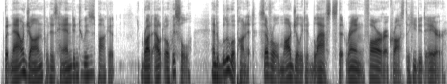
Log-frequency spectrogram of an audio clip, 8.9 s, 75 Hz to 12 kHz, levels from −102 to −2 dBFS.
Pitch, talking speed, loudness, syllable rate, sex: 105 Hz, 180 wpm, -22 LUFS, 4.8 syllables/s, male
